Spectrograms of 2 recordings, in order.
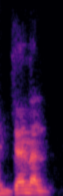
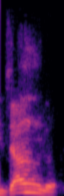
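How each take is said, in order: First: Janag with an extra a before g; wrong janag. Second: Jang with a nasal a, no separate vowel. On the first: Teacher showing student the wrong janag. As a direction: split janag into two syllables. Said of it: "We don't say janag". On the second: Teacher modelling jang for student. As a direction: say jang in one syllable through the nose. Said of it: "so we say jang". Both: Shown as a demonstration.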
